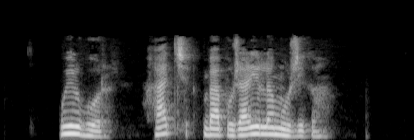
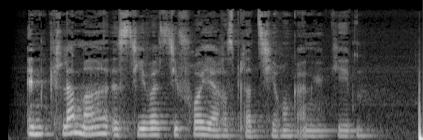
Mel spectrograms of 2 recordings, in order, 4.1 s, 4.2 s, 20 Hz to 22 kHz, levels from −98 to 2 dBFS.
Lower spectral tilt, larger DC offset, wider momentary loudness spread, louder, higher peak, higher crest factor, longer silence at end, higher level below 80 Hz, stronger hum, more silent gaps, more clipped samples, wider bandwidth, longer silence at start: first, -6 dB/octave vs -4.5 dB/octave; neither; about the same, 12 LU vs 13 LU; first, -19 LUFS vs -30 LUFS; about the same, -4 dBFS vs -2 dBFS; second, 16 dB vs 26 dB; first, 0.85 s vs 0 s; second, -62 dBFS vs -42 dBFS; neither; neither; neither; second, 7.8 kHz vs 16.5 kHz; first, 0.6 s vs 0.25 s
